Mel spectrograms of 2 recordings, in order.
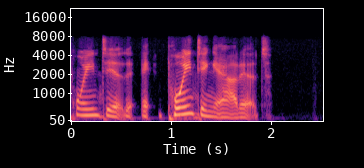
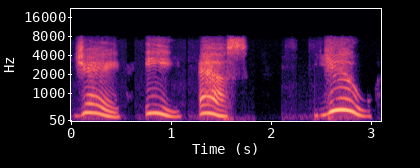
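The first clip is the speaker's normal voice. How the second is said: slow letters climbing higher; rising triumphant spelling; spelling out in relief; 6 semitones higher, slower than usual. Retold or imitated. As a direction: build each letter up toward the shout. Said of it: "And I went".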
